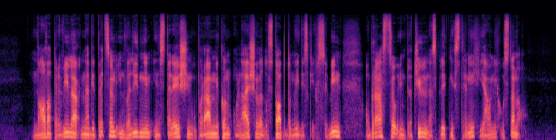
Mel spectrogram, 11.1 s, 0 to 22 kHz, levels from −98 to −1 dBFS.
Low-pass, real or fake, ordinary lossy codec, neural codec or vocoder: 14.4 kHz; fake; none; codec, 32 kHz, 1.9 kbps, SNAC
